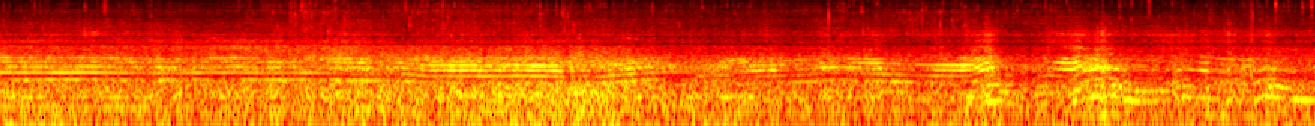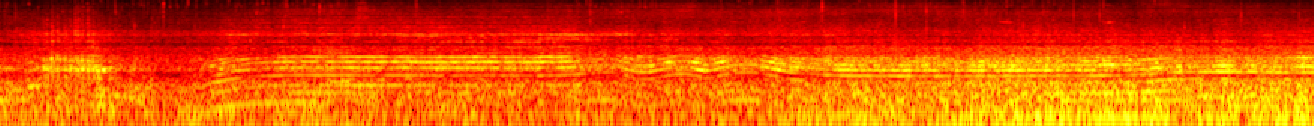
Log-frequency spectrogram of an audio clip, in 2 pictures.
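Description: Stand-up jet ski's engine running across the water, its pitch dipping and climbing again several times as the throttle comes off and back on through turns, with a rougher, choppier stretch midway.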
